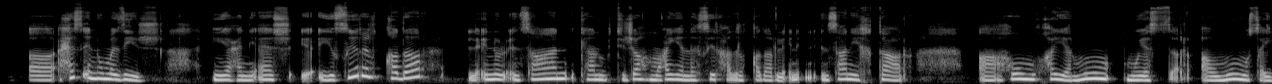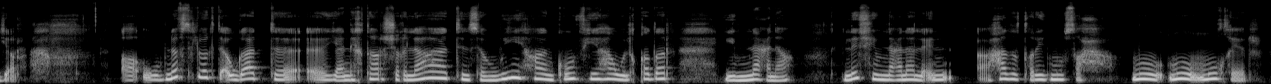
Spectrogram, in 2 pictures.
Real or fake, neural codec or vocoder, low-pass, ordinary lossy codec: real; none; 19.8 kHz; none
